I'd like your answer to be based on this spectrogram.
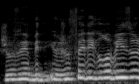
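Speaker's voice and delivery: stumbling, fumbled start, tripping over first words. Closing a video to viewers, stumbling over words. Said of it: "Je bafouille".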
